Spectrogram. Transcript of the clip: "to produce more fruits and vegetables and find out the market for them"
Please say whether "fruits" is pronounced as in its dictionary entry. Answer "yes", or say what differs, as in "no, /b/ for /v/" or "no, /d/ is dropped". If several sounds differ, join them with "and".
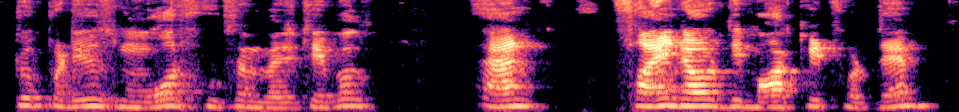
no, /ɹ/ is dropped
